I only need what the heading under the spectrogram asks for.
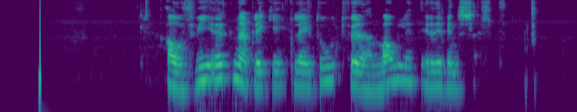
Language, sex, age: Icelandic, male, 20-29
